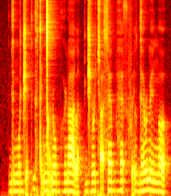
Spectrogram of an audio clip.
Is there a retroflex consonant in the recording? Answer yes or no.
yes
